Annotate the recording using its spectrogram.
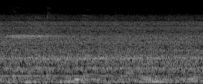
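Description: Steady room noise with no speech: a constant hum and hiss like air conditioning.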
